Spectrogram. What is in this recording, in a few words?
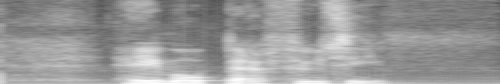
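"hemoperfusie", Dutch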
